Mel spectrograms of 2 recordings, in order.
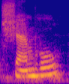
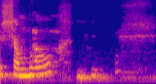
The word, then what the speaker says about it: Shambho: But I think another one that comes to mind is sometimes I've heard Shambho as opposed to Shambho.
